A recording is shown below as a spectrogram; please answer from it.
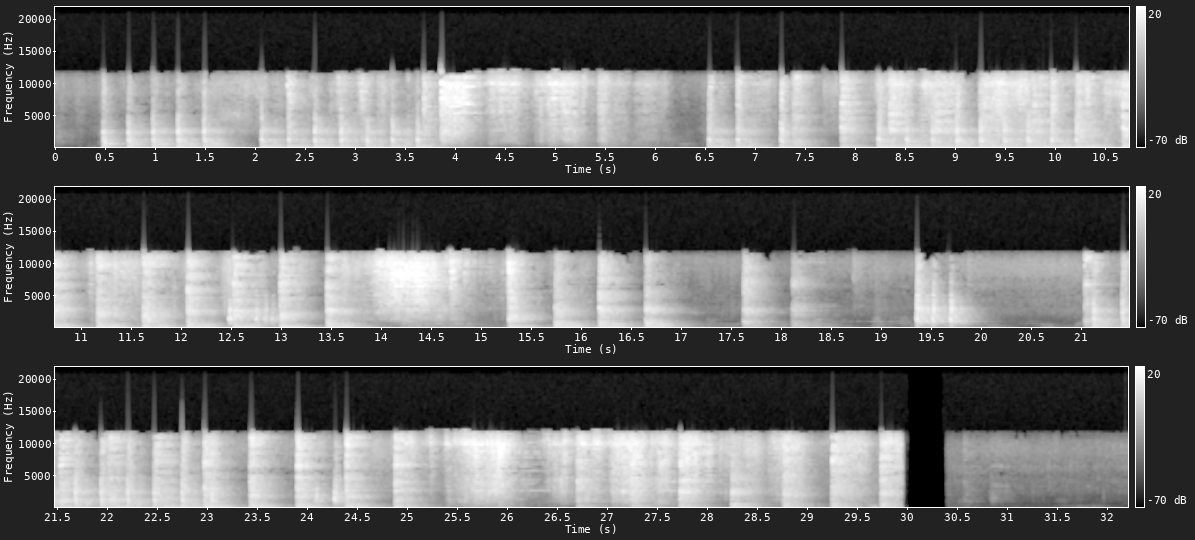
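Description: Mallet tapping rapidly and repeatedly on marble floor slabs to bed them down into the sand, in runs of several seconds broken by two short pauses.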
